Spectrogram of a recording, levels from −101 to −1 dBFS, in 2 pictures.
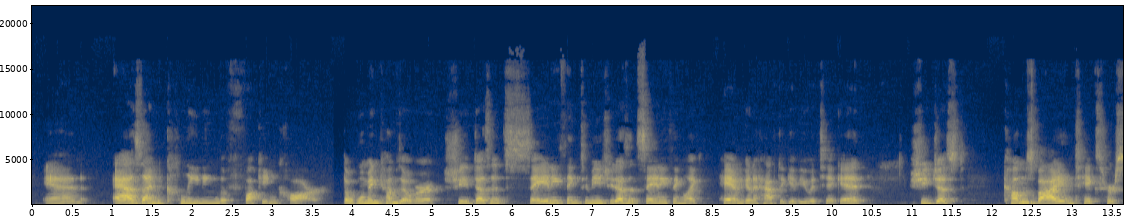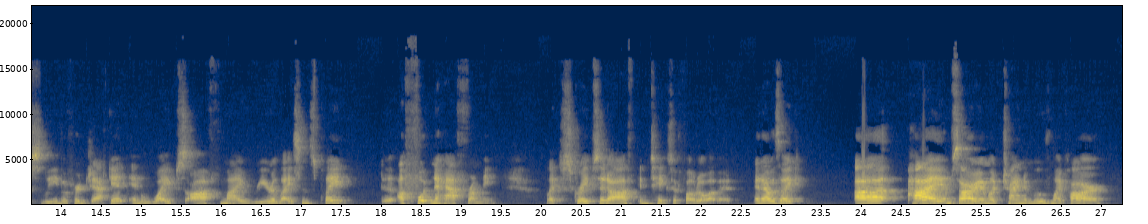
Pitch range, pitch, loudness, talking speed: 180-230 Hz, 210 Hz, -23 LUFS, 180 wpm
